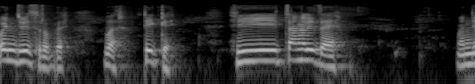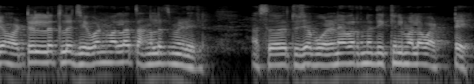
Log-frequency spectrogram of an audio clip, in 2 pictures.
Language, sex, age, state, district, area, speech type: Marathi, male, 18-30, Maharashtra, Raigad, rural, spontaneous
